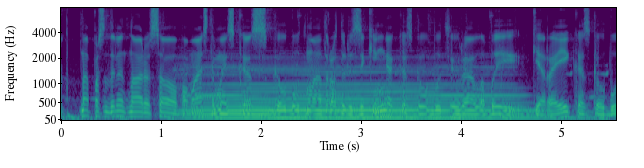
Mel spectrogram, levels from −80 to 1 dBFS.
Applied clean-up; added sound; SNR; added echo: none; Bowed string instrument; -1 dB; none.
